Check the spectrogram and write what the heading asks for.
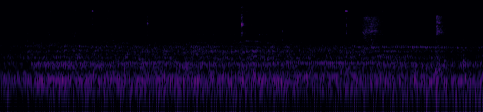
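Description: Near silence: the quiet room tone of a car cabin, with a faint steady hum and a few faint ticks.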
